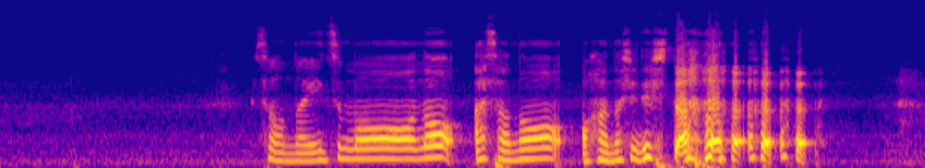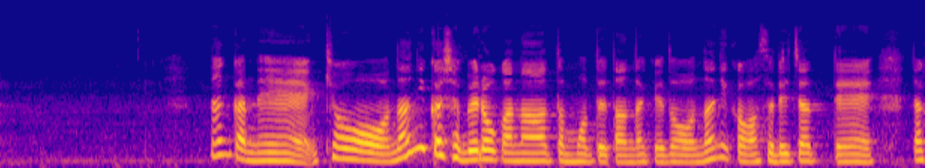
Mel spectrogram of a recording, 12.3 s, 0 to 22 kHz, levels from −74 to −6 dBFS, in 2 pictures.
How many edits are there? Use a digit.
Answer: 0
